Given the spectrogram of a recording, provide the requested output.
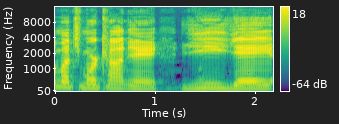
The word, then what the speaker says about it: Ye: Is it yay? I don't know what he does. Dancing. I know he's currently. The Y-E is pronounced yay?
